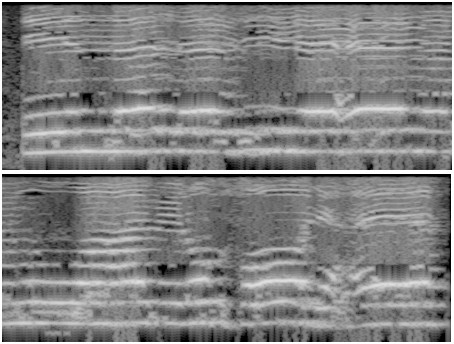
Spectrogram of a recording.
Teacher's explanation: وعند الوقف ألف مد عارض السكون جائز اثنين أربعة ست حركات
